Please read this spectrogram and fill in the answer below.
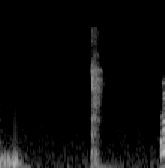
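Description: Near silence on an online call: a brief low murmur at the very start, then one short faint noise a little over a second in.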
